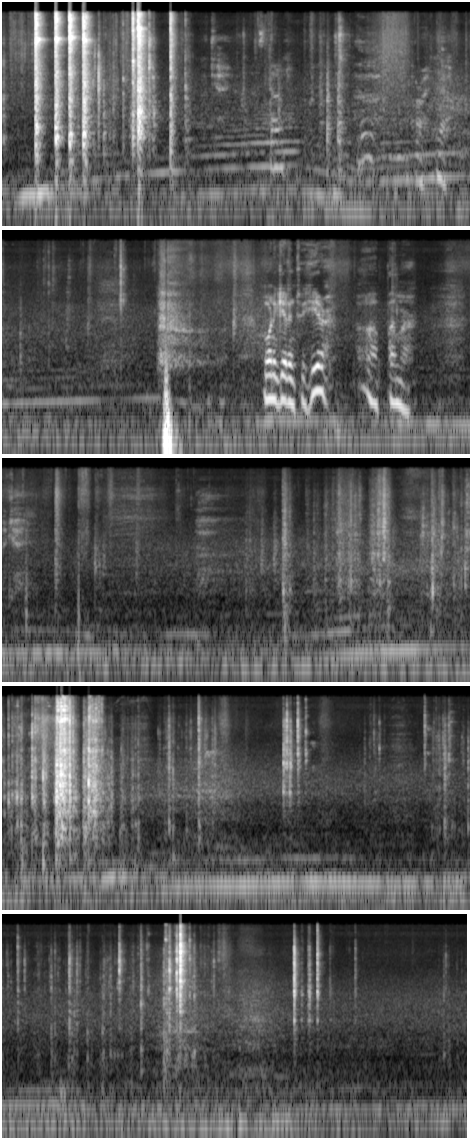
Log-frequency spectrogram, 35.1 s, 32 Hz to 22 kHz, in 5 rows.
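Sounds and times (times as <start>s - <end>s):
parts clattering: 0.0s - 6.2s, 17.7s - 31.6s, 32.4s - 35.0s
sharp knock: 0.5s - 2.7s
small parts clicking and rattling: 17.9s - 24.5s, 25.2s - 25.8s, 26.4s - 31.4s, 32.4s - 33.6s, 34.6s - 35.0s.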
